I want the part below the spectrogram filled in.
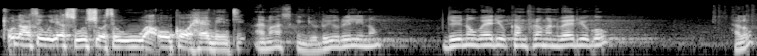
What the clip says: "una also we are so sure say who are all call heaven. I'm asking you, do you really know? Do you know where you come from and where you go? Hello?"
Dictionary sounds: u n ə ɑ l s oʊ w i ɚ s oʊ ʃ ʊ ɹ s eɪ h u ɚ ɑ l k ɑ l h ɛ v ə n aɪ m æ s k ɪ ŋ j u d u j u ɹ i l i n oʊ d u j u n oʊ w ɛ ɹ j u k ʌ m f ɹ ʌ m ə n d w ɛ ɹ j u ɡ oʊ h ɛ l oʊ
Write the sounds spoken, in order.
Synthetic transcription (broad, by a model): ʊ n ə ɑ s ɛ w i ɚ s oʊ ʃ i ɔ s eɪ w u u ɑ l k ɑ h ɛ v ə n aɪ m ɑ s k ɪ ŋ j u d u j u ɹ i l i n oʊ d u j u n oʊ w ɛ ɹ j u k ʌ m f ɹ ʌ m ə n d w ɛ ɹ j u ɡ oʊ h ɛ l oʊ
